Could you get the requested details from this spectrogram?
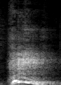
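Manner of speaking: short, very high disapproving hum; high-pitched grunt. Retold or imitated. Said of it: "The grunt was a high-pitched".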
